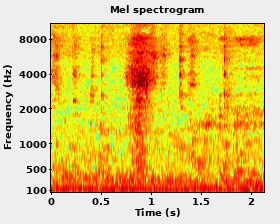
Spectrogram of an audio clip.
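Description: Dry-erase marker writing on a whiteboard: a short scratchy stroke about halfway through and a few light ticks of the tip on the board, over a steady low room hum.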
